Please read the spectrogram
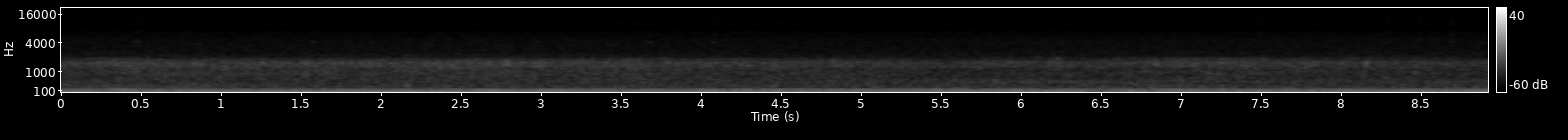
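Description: Small boat motor running at a steady speed, a low, even hum.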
